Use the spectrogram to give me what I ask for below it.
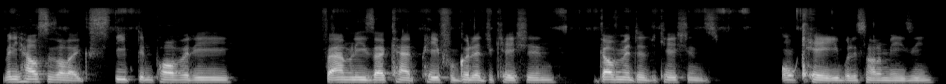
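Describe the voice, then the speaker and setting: A man's voice: lowish voice, moderate pace, clean tone. An eighteen-year-old man from Malawi, a college student, talking casually as an interview guest over a video call from a library study room, with lots of "like" and "you know.". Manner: relaxed, conversational, many fillers like "like" and "you know".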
